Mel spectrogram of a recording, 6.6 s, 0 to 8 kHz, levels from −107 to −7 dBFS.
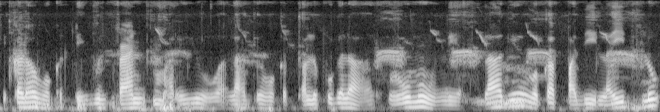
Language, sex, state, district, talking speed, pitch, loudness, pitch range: Telugu, male, Andhra Pradesh, Sri Satya Sai, 145 wpm, 115 Hz, -21 LUFS, 105-125 Hz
